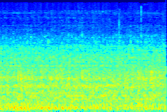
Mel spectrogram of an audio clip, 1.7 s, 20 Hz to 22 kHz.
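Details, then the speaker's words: 2000 Lada Vega 1.5 engine started after major service at 16616 km, running to check for coolant leaks: steady, even idle hum with no knocks, ticks or squeal. Runs well. "Şu an gayet güzel aracımızı çalıştırdık herhangi bir su kaçağı var mı diye bir süre bu şekilde çalışacak"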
